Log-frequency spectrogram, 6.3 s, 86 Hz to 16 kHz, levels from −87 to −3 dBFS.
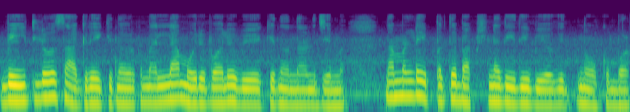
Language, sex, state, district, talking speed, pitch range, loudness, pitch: Malayalam, female, Kerala, Wayanad, 135 wpm, 125-150 Hz, -17 LUFS, 135 Hz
